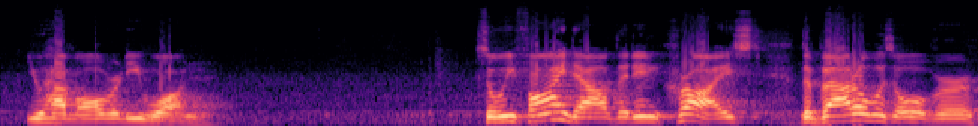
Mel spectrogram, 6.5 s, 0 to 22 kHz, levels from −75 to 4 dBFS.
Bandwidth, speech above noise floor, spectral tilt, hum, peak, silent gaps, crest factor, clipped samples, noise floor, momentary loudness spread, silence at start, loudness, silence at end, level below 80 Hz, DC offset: 12 kHz; 35 dB; -6 dB/octave; none; 0 dBFS; none; 12 dB; 0.2%; -45 dBFS; 7 LU; 0.2 s; -11 LUFS; 0 s; -52 dBFS; under 0.1%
